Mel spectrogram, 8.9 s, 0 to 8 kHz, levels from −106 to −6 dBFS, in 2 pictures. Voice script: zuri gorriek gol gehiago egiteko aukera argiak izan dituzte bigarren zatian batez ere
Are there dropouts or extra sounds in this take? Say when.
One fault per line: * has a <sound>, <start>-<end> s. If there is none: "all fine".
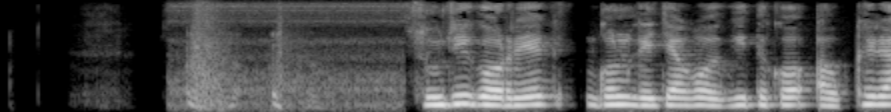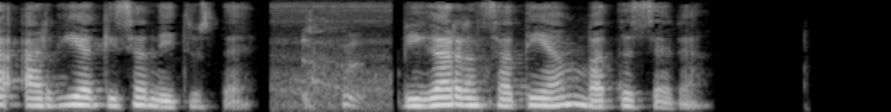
* has a cough, 0.9-1.7 s
* has a cough, 6.0-6.3 s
